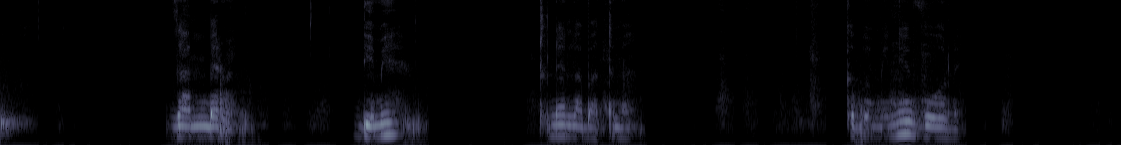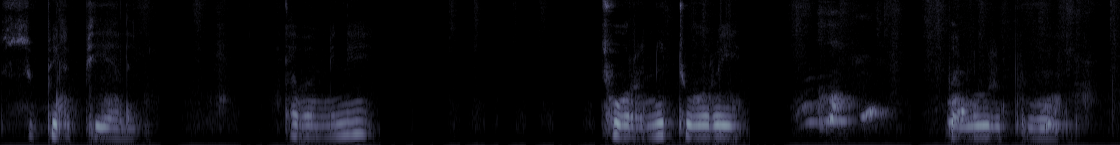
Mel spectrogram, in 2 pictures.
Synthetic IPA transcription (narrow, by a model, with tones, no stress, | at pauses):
za˨mbɛ˨ɾɪ˨ | de˨me˦ | tʰʊ˨nɛ˦la˨ba˨tʊ˨ma˨ | ka˨ba˨mi˨nɪ˦vʊ˨lɪ˨ | su˨pe˨lɪ˨pʰi˨ɛ˨lɪ˨ | kʰa˨ba˨mi˨ne˦ | tʰʊː˨ɾɪ˨nu˦tʰoː˦ɾɪ˦ | ba˨nu˦ɾi˨pʰu˨o˦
